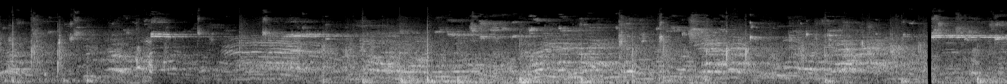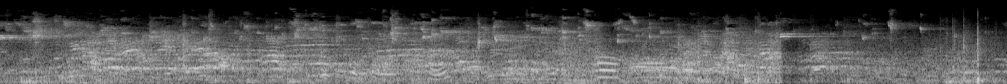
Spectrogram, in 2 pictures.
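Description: Indoor basketball game: the ball bouncing on the hardwood court under the continual shouts and chatter of players and spectators, echoing in a large sports hall.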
